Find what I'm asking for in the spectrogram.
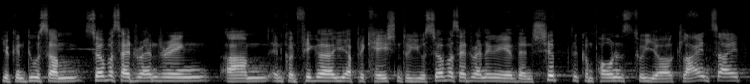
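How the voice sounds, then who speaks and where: A male conference speaker with a German accent delivers a technical talk in a slightly high voice, his tone steady and a little mellow. He halts often, saying um and restarting sentences, while a large hall's long reverb surrounds him.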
